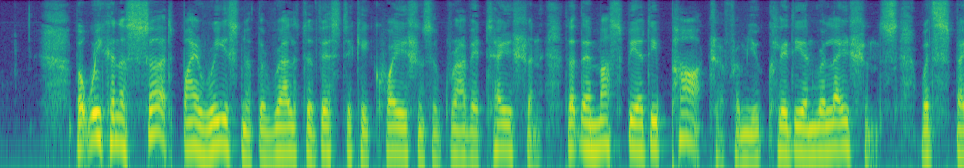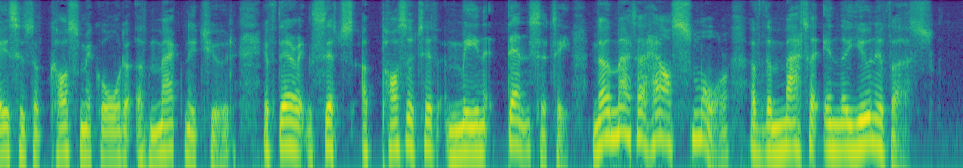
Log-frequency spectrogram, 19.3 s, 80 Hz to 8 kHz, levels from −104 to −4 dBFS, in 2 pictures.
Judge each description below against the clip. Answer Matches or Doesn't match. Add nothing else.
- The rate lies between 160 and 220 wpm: Doesn't match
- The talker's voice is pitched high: Doesn't match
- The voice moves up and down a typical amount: Matches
